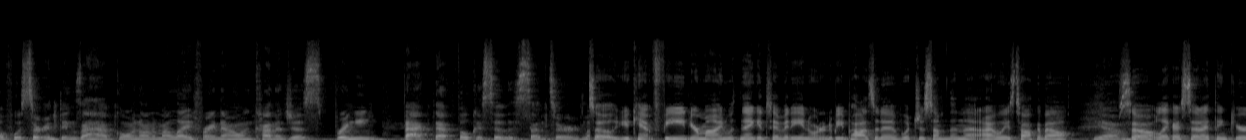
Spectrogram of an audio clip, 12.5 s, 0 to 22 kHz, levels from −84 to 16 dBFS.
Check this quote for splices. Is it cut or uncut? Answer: uncut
